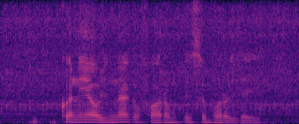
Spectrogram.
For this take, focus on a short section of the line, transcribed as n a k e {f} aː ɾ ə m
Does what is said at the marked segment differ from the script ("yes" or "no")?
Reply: no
